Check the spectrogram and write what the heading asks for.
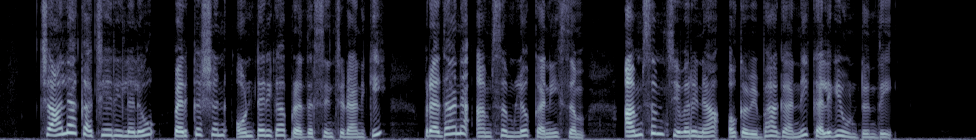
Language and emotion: Telugu, neutral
